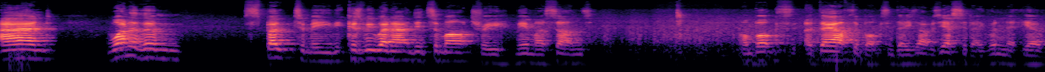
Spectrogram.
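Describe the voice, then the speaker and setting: At a moderate pace with ordinary pitch variation, the speaker leaves long, frequent pauses, the loudness swings widely, and background noise is noticeable. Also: man, fairly high pitch for a man. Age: 60s. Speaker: vlogger. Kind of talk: casual monologue. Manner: halting.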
